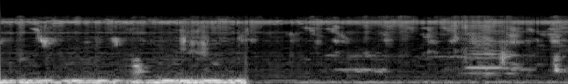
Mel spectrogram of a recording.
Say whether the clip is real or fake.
fake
